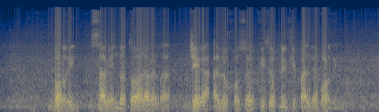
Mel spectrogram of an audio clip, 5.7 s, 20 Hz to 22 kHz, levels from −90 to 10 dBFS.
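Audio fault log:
Throughout: buffer tearing. A robotic buzz near 86.1 Hz rides on the speech and stops in the silences. Around a third of every buffer replays audio from roughly 20 ms earlier, hard-joined at both ends, which fits a 512-sample buffer. The steady buffer-rate buzz, present only with signal, separates it from ordinary dropouts.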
